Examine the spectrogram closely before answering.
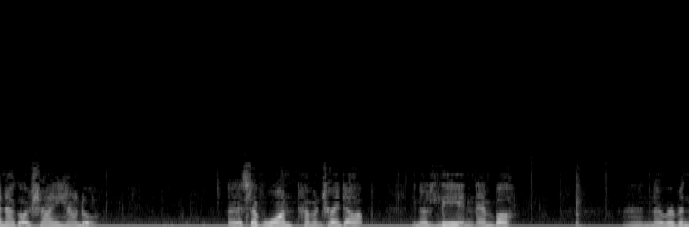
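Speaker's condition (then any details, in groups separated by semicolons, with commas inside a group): No condition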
